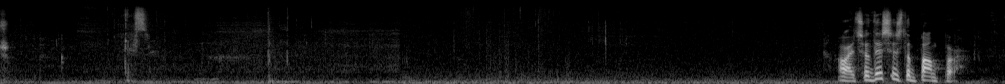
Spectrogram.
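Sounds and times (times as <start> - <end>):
soft whisper: 0.8 - 4.0.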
